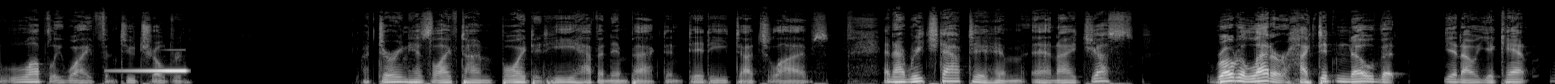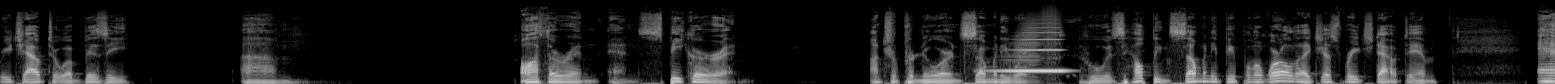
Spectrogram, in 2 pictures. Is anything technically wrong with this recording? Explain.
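Yes, there's loudspeaker feedback squeal twice: 1.04 to 1.91 s, and 25.28 to 26.36 s between "entrepreneur in" and "who is helping so". The mic is hearing its own speaker, so a 636 Hz tone builds over roughly 0.7 and 0.5 seconds respectively into a howl, peaking around 10 to 15 dB above the speech.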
